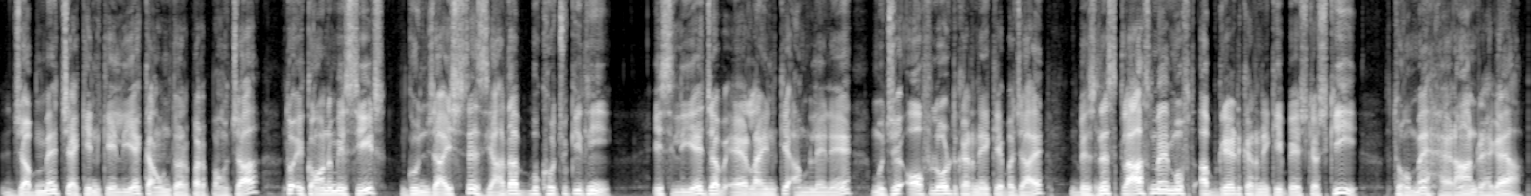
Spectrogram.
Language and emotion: Urdu, surprised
